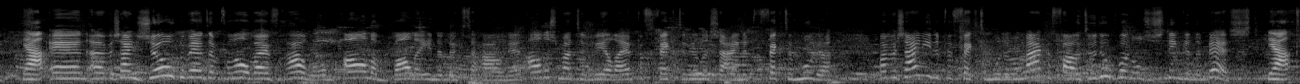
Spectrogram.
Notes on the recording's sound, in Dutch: live op haar boeklancering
